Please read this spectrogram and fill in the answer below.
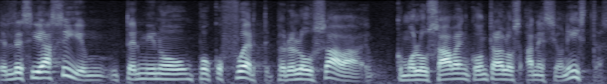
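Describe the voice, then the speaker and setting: A normal speaking voice from a man, fairly high in pitch, at a moderate pace with ordinary pitch variation. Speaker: political candidate and school director. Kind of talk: interview.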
